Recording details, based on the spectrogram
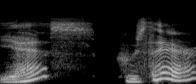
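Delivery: soft, gentle voice. Storyteller voicing someone inside a tree answering a knock, soft voice from a tree. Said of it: "you hear a soft voice from inside the tree say".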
